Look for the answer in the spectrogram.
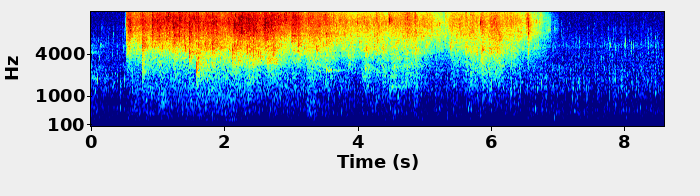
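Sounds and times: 
running water rinsing treatment out of hair: 0:00.5 - 0:06.8.

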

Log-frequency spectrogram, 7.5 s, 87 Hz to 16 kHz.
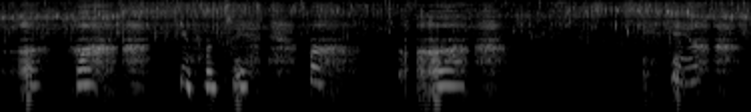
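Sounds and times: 
woman sighing and moaning: 0:00.0 - 0:01.3, 0:04.0 - 0:04.7, 0:06.6 - 0:07.1
speech: 0:00.0 - 0:04.9
urine dripping and splashing down a staircase: 0:00.0 - 0:07.4.

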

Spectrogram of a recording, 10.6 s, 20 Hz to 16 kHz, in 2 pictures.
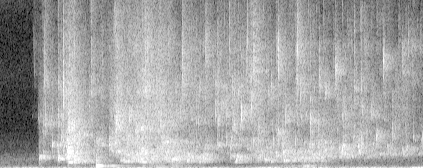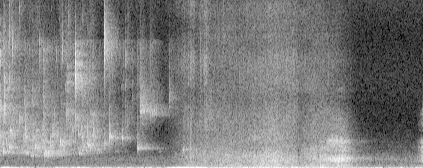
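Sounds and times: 
water splashing in a bath while rinsing someone's back: 0:00.5 - 0:08.6.

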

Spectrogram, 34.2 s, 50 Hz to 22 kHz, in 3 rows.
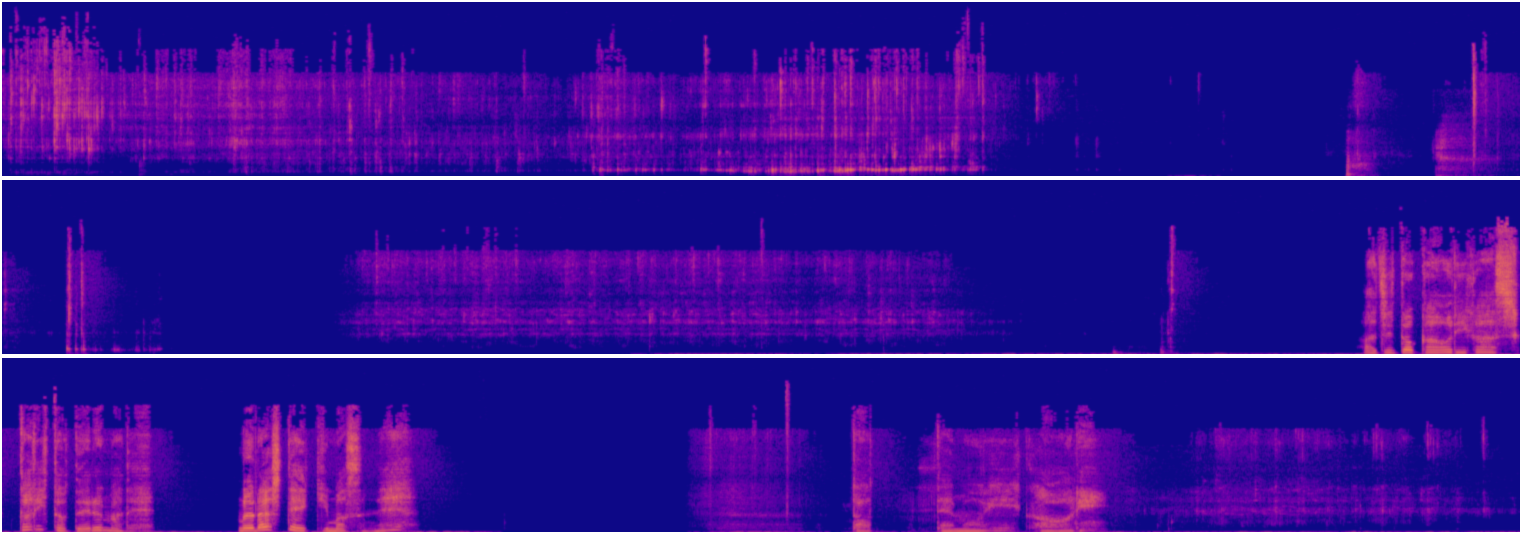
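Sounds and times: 
hot water poured slowly and carefully: 0:00.0 - 0:07.4, 0:14.0 - 0:18.8, 0:31.1 - 0:34.1
speech: 0:21.6 - 0:25.9, 0:29.2 - 0:31.1.

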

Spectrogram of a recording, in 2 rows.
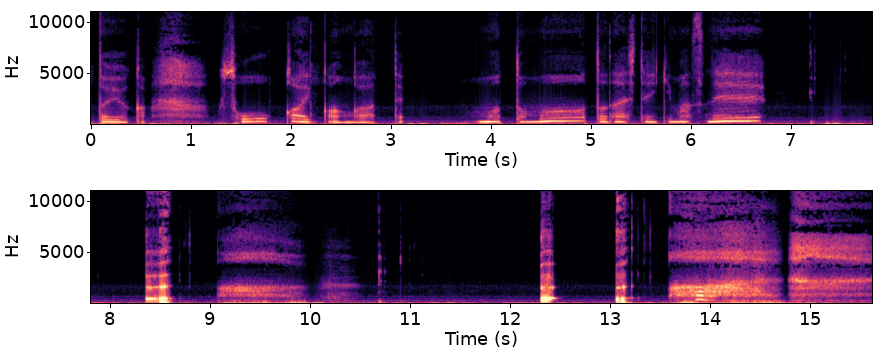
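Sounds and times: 
speech: 0:00.1 - 0:03.2, 0:03.8 - 0:06.8, 0:08.4 - 0:09.4
quiet breaths: 0:00.4 - 0:01.5, 0:09.0 - 0:10.7, 0:13.5 - 0:15.6
burping: 0:08.4 - 0:08.7, 0:12.3 - 0:13.4.

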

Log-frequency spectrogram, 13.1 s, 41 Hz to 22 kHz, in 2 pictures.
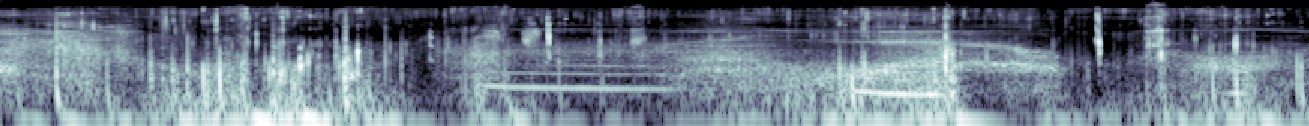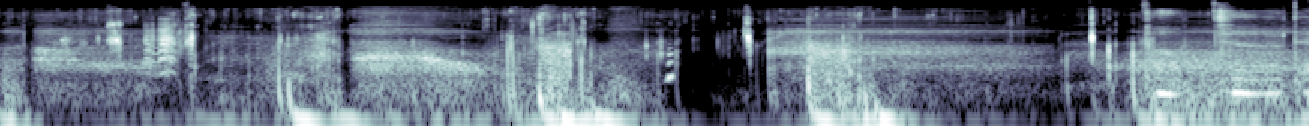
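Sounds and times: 
wet ear licking with slurps and smacks: 0:00.0 - 0:12.9.

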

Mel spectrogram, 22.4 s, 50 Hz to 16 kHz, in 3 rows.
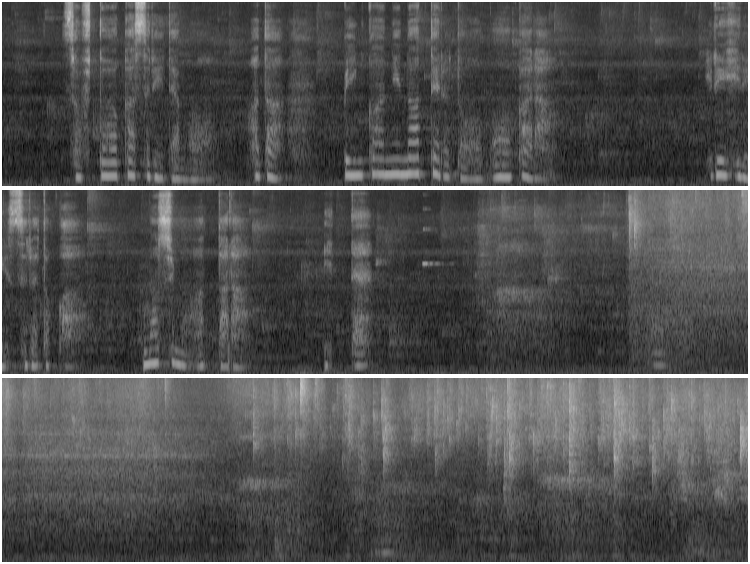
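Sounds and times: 
speech: 0:00.7 - 0:05.6, 0:07.0 - 0:10.0, 0:10.7 - 0:11.2
warm water running from a tap or shower rinsing a person's back: 0:13.4 - 0:22.3.

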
